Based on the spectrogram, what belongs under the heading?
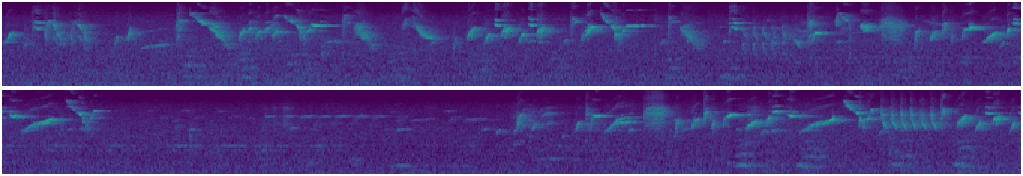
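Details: Moulting European goldfinch in late summer delivering a long, fast twittering song of high tinkling and buzzy notes, with a short pause midway before the lively chatter resumes.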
